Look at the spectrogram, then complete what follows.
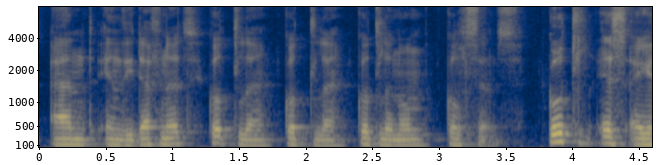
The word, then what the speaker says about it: gull: Notice that modern Faroese double L is pronounced DL, as in modern Icelandic.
